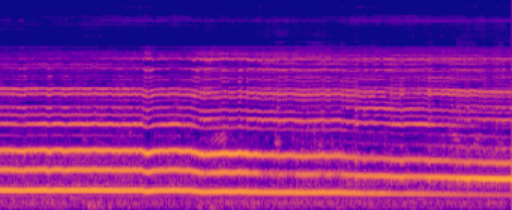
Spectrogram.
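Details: Pelung chicken from Cianjur, West Java, Indonesia, an ornamental breed known for its long, rhythmic crow. A single clear, ringing crow is held for about five seconds, sliding gradually lower in pitch toward the end.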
